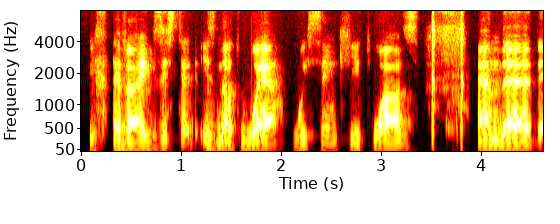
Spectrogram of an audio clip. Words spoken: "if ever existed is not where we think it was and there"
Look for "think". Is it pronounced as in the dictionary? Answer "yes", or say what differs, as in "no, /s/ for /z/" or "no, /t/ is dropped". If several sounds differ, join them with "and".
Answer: yes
